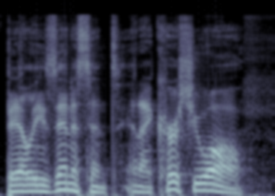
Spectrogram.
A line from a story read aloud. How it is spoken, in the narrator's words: Trail shouted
